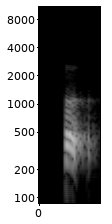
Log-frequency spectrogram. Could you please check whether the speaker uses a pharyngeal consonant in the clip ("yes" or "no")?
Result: no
